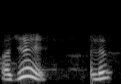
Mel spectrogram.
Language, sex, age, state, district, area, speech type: Nepali, female, 18-30, West Bengal, Kalimpong, rural, conversation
